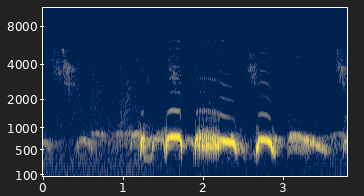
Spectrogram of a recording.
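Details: Medium-voiced caged spotted dove giving "khan yon 1 kuk" cooing: a few deep, loud hoots, one long and swelling, ending in a short bent coo, over quieter background cooing.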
